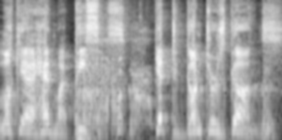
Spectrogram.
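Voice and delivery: booming, high voice, slow and drawn out. Joking about a film's old man with guns: Danny DeVito impression. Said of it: "That's my Danny DeVito impression".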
